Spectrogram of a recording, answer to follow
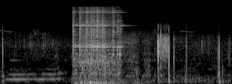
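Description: Added sound effects: after a click and a brief low hum, a bright jingling burst with ringing metallic tones sounds for about half a second, followed by a few sharp clicks.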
